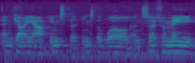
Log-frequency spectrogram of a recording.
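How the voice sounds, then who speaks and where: A man with an Australian accent and a fairly low-pitched voice. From Sydney, Australia. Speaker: musician and faith community founder. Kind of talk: podcast interview. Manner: halting, many fillers.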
